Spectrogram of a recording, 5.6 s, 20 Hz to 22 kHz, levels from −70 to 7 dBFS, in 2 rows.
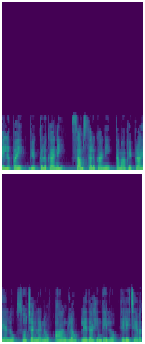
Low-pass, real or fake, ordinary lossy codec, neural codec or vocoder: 7.2 kHz; real; none; none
